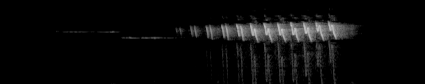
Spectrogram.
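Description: Wilson's warbler singing: two faint, thin, high notes, then a rapid chattering run of about a dozen sharp notes, roughly seven a second, that swells louder and stops abruptly.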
